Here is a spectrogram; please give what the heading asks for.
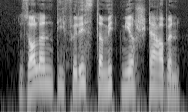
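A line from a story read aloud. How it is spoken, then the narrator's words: Calling out. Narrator (German): rief er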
